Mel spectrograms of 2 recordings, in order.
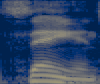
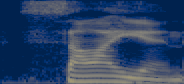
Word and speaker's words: Saiyan: dub and pronounce it saan so for the purposes of this video I will be pronouncing it saan the correct pronunciation from the original Japanese word yasai is Sayan and what happen happened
